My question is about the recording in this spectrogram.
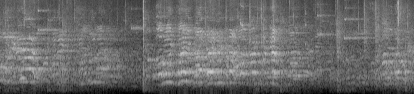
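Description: Floorball play echoing in a large sports hall: a few sharp clacks of sticks striking the plastic ball, one about three seconds in and two near the end. Indistinct voices of players and nearby spectators run underneath.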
